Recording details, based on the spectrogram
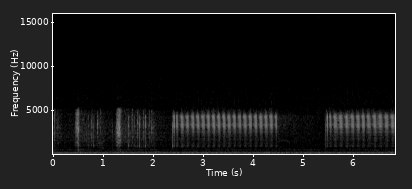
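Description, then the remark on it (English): A couple of clicks, then a telephone ringing on the line as someone phones a man: two long, steady buzzing rings separated by a short pause, heard through the receiver over a low, constant hum. “I decided to phone him.”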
